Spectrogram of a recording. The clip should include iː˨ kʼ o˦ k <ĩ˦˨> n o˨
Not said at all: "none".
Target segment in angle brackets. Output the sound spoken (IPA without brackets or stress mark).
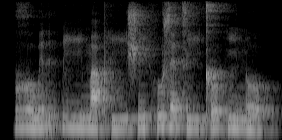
ĩ˦˨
